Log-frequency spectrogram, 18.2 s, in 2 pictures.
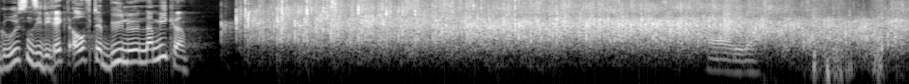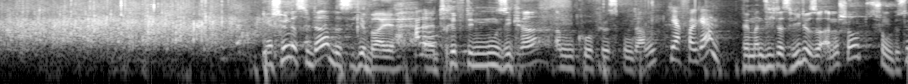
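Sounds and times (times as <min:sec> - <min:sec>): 
speech: 0:00.0 - 0:02.5, 0:11.7 - 0:18.1
audience applause: 0:02.2 - 0:12.2.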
